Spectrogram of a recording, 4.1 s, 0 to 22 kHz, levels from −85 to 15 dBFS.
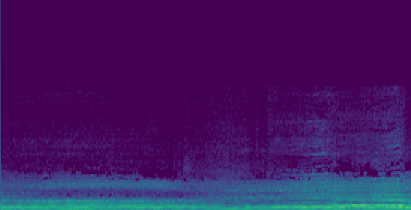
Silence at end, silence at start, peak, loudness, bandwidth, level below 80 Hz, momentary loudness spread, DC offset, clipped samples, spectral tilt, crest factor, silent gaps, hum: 0 s; 0 s; -6 dBFS; -25 LUFS; 7.8 kHz; -60 dBFS; 11 LU; under 0.1%; under 0.1%; -8.5 dB/octave; 16 dB; none; none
